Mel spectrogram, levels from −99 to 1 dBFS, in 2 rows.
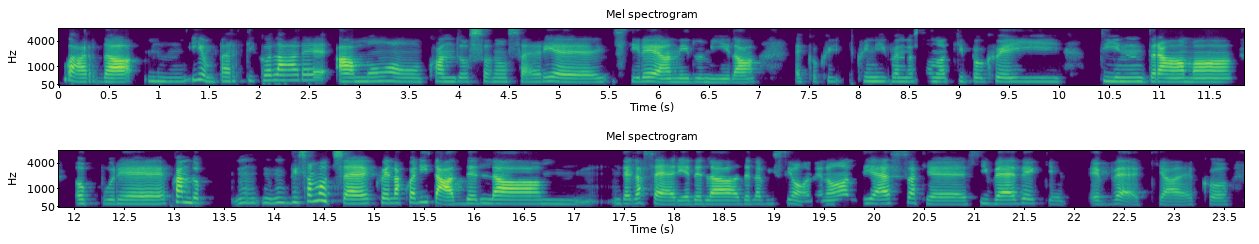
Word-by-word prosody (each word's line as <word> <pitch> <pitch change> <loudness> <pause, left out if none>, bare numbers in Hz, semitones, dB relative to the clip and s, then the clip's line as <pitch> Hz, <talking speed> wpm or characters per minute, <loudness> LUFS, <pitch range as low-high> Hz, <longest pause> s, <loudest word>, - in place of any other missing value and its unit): Guarda, 200 -1 +4
mhmm, 220 -2 -15
io 295 -1 -5
in 205 - -14
particolare 275 - -3
amo 215 -1 +1
quando 210 -1 -5
sono 205 -1 -3
serie 200 -2 -3
stile 215 0 -1
anni 190 +1 +1
2000. 180 -2 -3 0.4
Ecco - - -16
qui 215 +2 -17
quindi 220 -1 -10
quando 205 -1 -9
sono 210 -1 -9
tipo 205 -1 -10
quei 205 -1 -6 0.4
teen 215 -2 -8
drama 195 -1 +3 0.3
oppure 205 -1 -2
quando, 250 -4 +2
mhmm, 250 +1 -14
diciamo 330 +8 +1
c'è 225 -10 +5
quella 245 0 +2
qualità 260 -6 +6
della 205 -1 +4
mhmm, 200 - -21 0.2
della 215 +2 -1
serie, 185 -3 +1
della 190 -1 +1
della 200 0 -6
visione, 195 -4 -7
no, 185 - -3 0.3
di 225 - -9
essa 220 +4 +1
che 180 -5 -4
si 195 +5 -14
vede 210 +2 +1
che 180 -6 -18 0.2
è 185 0 -5
vecchia, 160 -5 -4
ecco. 170 0 -13
210 Hz, 115 wpm, -22 LUFS, 195-225 Hz, 0.4 s, qualità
